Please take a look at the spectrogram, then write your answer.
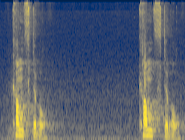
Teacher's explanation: there's a vowel in the middle that is not pronounced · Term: missing middle vowel words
